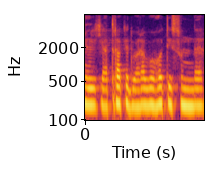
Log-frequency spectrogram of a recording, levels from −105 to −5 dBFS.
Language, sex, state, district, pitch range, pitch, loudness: Hindi, female, Uttar Pradesh, Jyotiba Phule Nagar, 180-195 Hz, 185 Hz, -19 LUFS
